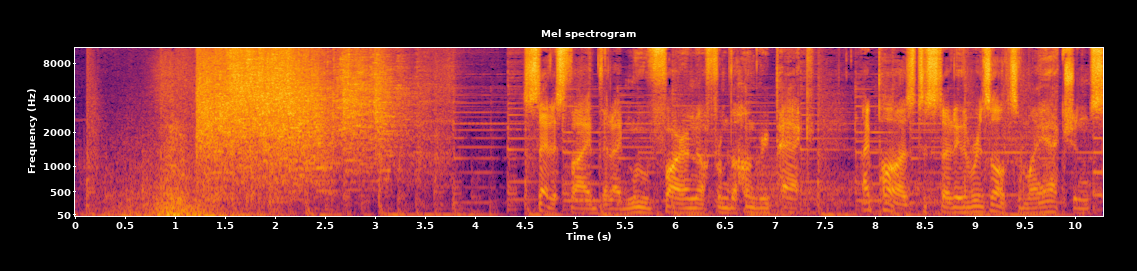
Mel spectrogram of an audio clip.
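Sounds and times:
glass window shattering: 1.2s - 3.9s
speech: 4.6s - 10.2s.

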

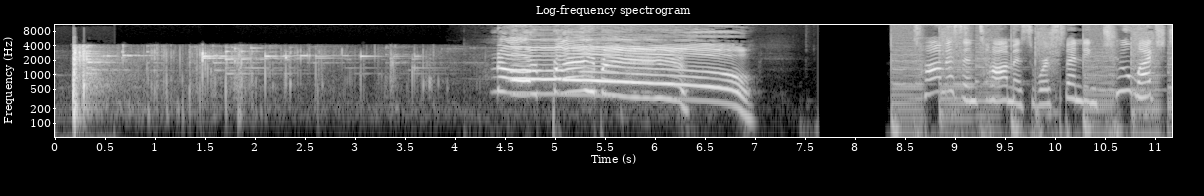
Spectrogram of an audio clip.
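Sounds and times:
champagne bottle smashed against boat hull: 0.0s - 4.2s
glass shards tinkling: 0.2s - 4.2s
loud wailing cry sliding downward in pitch: 4.4s - 7.0s
speech: 9.4s - 11.1s.

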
